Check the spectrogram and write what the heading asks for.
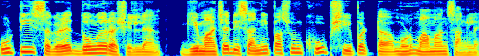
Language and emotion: Goan Konkani, neutral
